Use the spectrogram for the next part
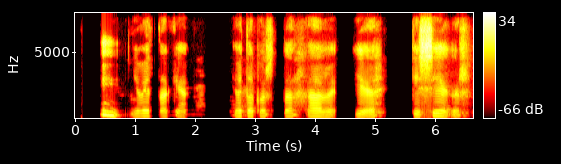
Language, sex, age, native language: Icelandic, female, 11, Icelandic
